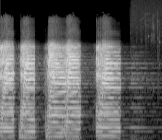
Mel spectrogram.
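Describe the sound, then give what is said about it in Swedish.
Electric guitar played straight through an amplifier, a series of loud, slightly gritty strummed chord stabs in an uneven rhythm, the last one ringing out and fading. No voices. “Så här låter stärken. Eller utan någon pedal.”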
